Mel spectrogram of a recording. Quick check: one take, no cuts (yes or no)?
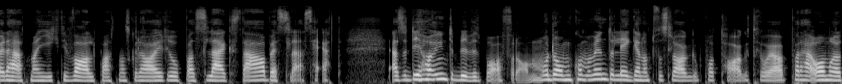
yes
